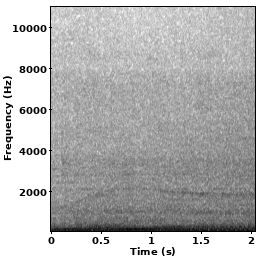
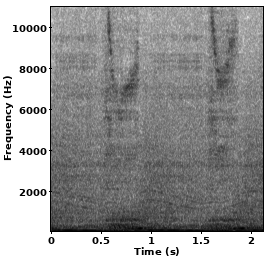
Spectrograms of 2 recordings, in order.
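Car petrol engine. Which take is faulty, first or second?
first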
